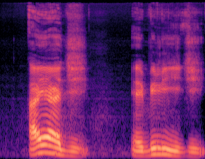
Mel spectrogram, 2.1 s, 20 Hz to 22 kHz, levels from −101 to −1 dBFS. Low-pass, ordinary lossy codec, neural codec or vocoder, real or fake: none; none; vocoder, 48 kHz, 128 mel bands, Vocos; fake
